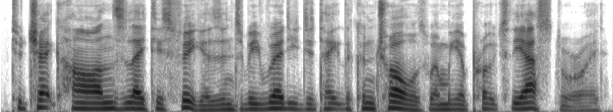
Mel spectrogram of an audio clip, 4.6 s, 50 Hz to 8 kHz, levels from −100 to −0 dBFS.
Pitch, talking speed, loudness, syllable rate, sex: 135 Hz, 220 wpm, -17 LUFS, 6.1 syllables/s, male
